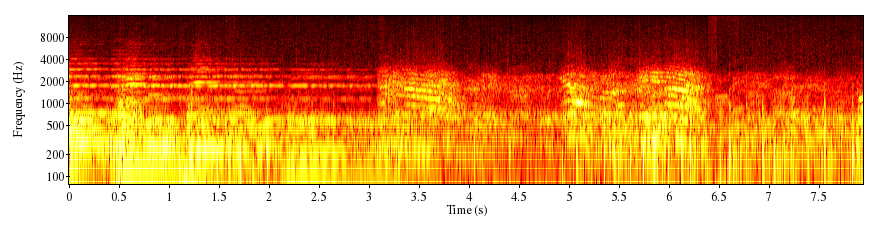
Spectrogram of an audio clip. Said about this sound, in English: Come on, we'll gallop over there. Come on, boy.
